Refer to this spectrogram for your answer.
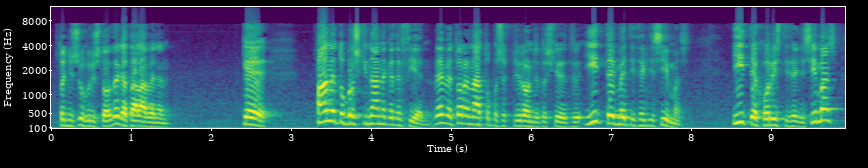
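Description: A man preaching to his congregation in an emphatic sermon style. He stresses his points by repeating key phrases. His voice sits high for a man.

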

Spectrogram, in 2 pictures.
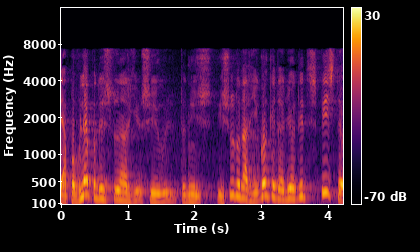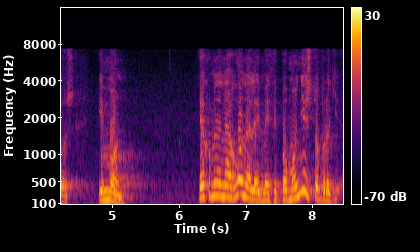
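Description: Male preacher, high voice, swooping lively delivery, acts out scenes; echoey, dull lo-fi recording. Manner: animated storytelling, acting out biblical scenes. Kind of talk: sermon. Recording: echoey room, dull lo-fi sound.

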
